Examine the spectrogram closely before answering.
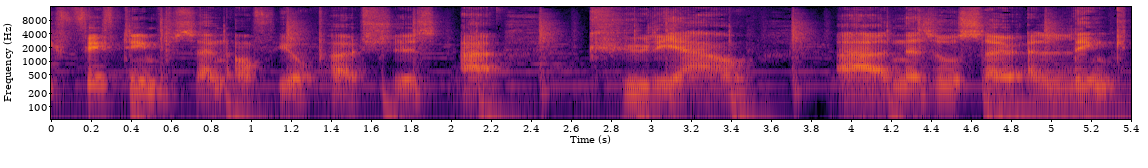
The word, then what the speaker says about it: Culiau: For the purposes of today's, I'm only using what has been sent to me by Culiau, which is how you say the company's name, Culiau. This is the Culiau Customizer.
